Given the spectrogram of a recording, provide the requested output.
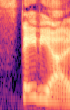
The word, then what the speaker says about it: Stadia: Yeah, I think it's Stadia. It's like Stadium, but yeah.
